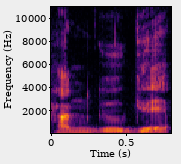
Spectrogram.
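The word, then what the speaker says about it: 한국의: এখানে গিউক বাচ্ছিমটা এইখানে এসে গুই উচ্চারণ না হয়ে গে উচ্চারণ হবে, অর্থাৎ উই বর্ণটা যদি কখনো কোনো শব্দের সাথে পার্টিকেল রূপে শব্দের শেষে বসে তখন সেটা উই উচ্চারণ না হয়ে এ উচ্চারণ হবে। এটা একটা পড়ার একটা নিয়ম। এখানে উচ্চারণ হবে হানগুগে অর্থাৎ কোরিয়ার, থোসি অর্থ শহর।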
